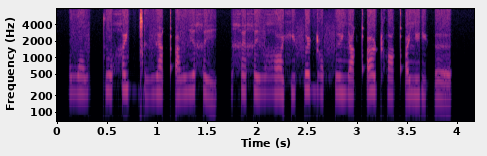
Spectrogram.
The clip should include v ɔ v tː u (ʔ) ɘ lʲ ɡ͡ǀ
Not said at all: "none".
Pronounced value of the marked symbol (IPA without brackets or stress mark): χ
